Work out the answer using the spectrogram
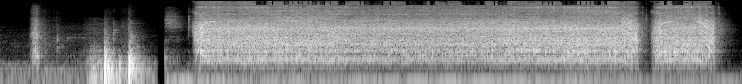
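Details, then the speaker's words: Drill just reassembled after a plastic piece was chopped off so the battery slides on: steady high whine with a rough, gritty edge over about four seconds; "that doesn't sound good." "that doesn't sound [Music] good so that's your little friend back together"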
